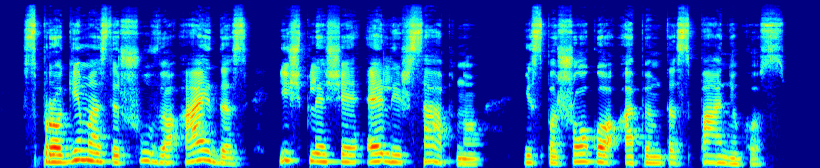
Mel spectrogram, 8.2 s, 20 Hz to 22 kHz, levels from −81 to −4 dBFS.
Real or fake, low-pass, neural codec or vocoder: fake; 19.8 kHz; vocoder, 44.1 kHz, 128 mel bands every 256 samples, BigVGAN v2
